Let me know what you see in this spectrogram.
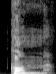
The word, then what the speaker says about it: Cosme: C-O-S-M-E. Je le prononce Cosme, mais en réalité, ça se prononce comme. Le Château Comme. C-O-S-M-E.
